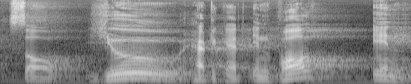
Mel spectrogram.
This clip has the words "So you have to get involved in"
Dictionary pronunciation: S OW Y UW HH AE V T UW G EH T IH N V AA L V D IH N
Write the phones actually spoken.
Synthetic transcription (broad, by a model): S OW Y UW HH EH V T UW G EH T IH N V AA L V IH N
